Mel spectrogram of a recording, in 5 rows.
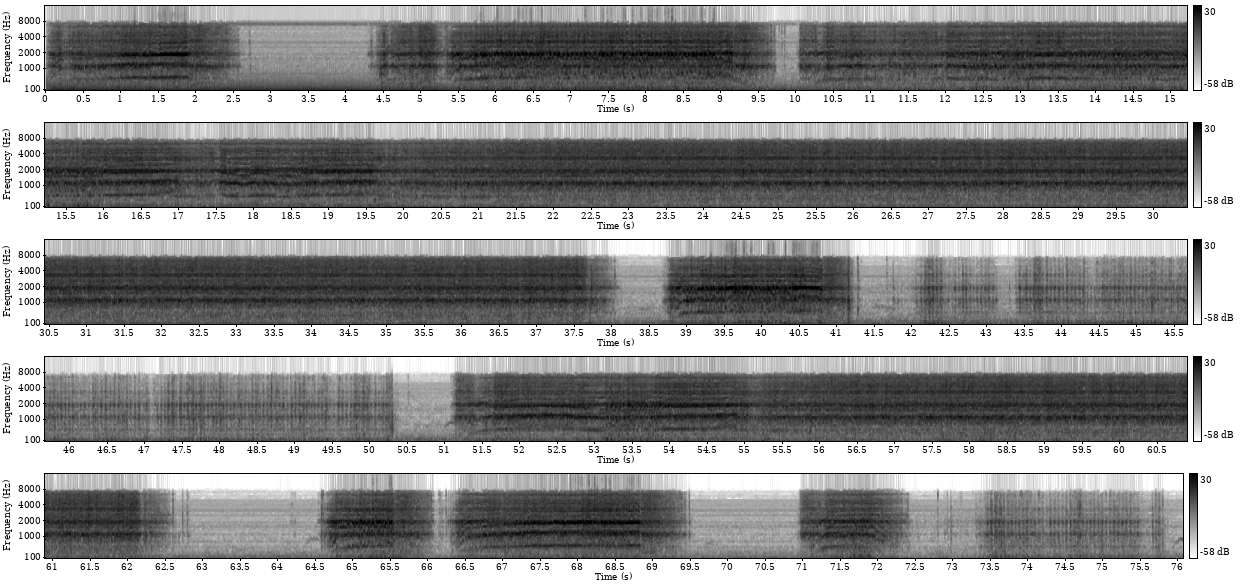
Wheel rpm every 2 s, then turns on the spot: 110, 20, 70, 150, 110, 120, 160, 160, 160, 160, 160, 160, 160, 160, 160, 160, 160, 160, 150, 70, 90, 30, 10, 20, 20, 40, 160, 160, 160, 160, 160, 30, 50, 100, 90, 50, 20, 20.
42-50 72-76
